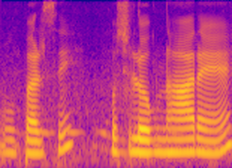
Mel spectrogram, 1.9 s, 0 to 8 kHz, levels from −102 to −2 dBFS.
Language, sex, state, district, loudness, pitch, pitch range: Hindi, female, Chhattisgarh, Bilaspur, -17 LUFS, 190 Hz, 185-215 Hz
